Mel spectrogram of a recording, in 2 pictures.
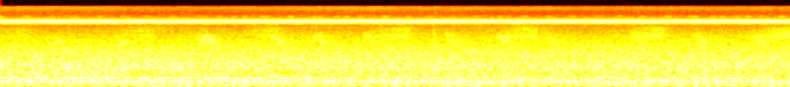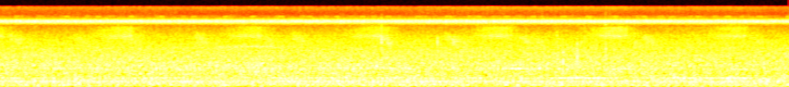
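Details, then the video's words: Cicadas singing outdoors in summer, when they are loud: a steady, shrill high drone runs unbroken through the whole stretch, over a softer pulsing buzz that repeats roughly every second and a low background hum. "Cicada sounds"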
